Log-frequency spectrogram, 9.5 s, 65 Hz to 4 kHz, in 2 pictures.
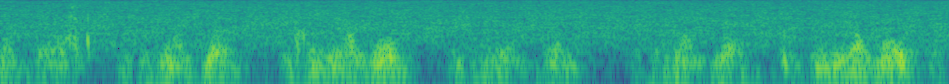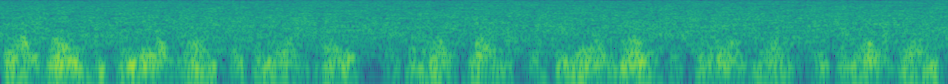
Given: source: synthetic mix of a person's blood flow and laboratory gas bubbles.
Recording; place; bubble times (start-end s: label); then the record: Doppler ultrasound of blood flow; precordium
0.26-0.57 s: bubbles
1.48-1.59 s: bubbles
3.87-3.98 s: bubbles
From the record:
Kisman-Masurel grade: 122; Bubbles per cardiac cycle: 1 to 2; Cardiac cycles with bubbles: 10 to 50%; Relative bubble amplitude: moderate (0.250 to 0.450); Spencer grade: 2 (many but less than half of the cardiac periods contain bubble signals, singularly or in groups); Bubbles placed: anywhere in the cardiac cycle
